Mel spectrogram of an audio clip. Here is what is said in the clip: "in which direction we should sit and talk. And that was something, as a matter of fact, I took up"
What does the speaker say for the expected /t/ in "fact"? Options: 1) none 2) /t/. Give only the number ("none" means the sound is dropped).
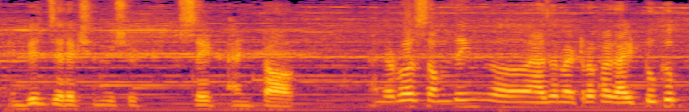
1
